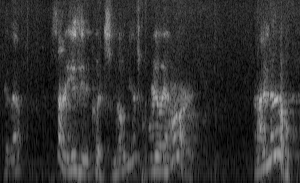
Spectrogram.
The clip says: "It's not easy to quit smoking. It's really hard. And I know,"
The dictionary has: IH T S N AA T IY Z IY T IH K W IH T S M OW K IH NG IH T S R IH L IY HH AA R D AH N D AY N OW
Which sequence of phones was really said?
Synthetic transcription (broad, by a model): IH T S N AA T IY Z IY T IH K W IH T S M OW IH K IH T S R IH L IY HH AA R D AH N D AY N OW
